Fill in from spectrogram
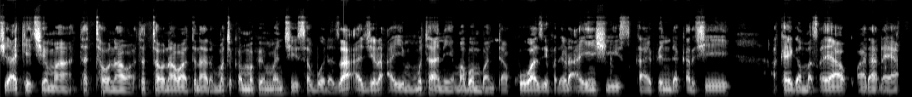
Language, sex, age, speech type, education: Hausa, male, 15-29, spontaneous, primary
